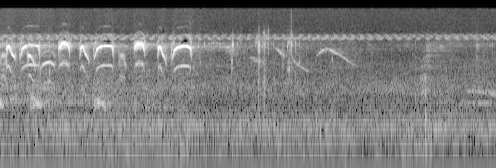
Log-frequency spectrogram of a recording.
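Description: A bird calling a quick series of about eight rising-and-falling notes, about three a second, that stops after about two and a half seconds; one falling note follows about four seconds in.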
